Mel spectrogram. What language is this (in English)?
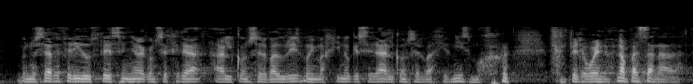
Spanish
